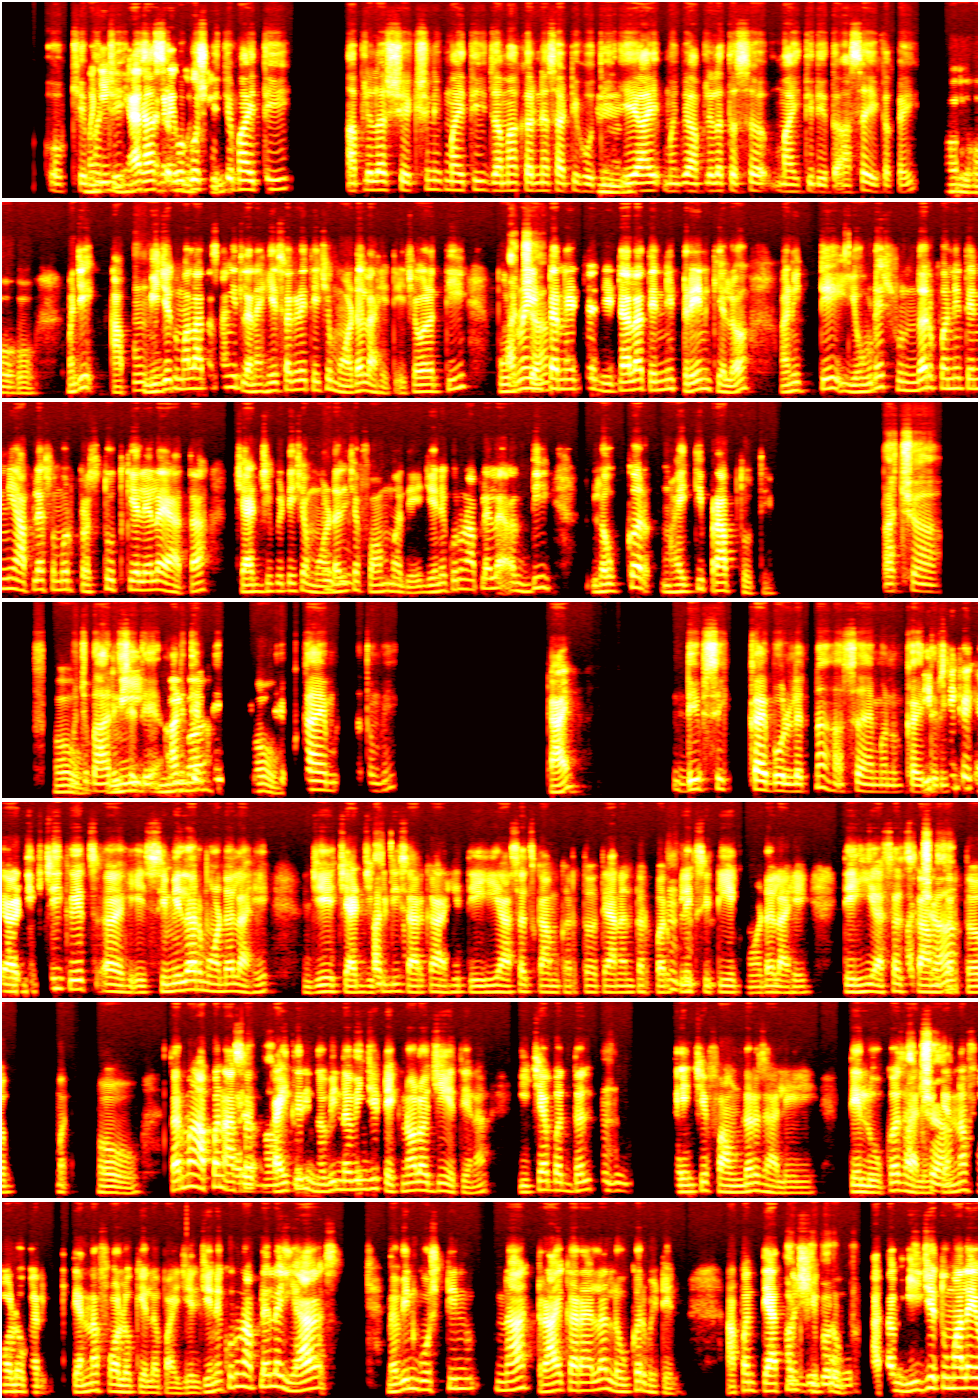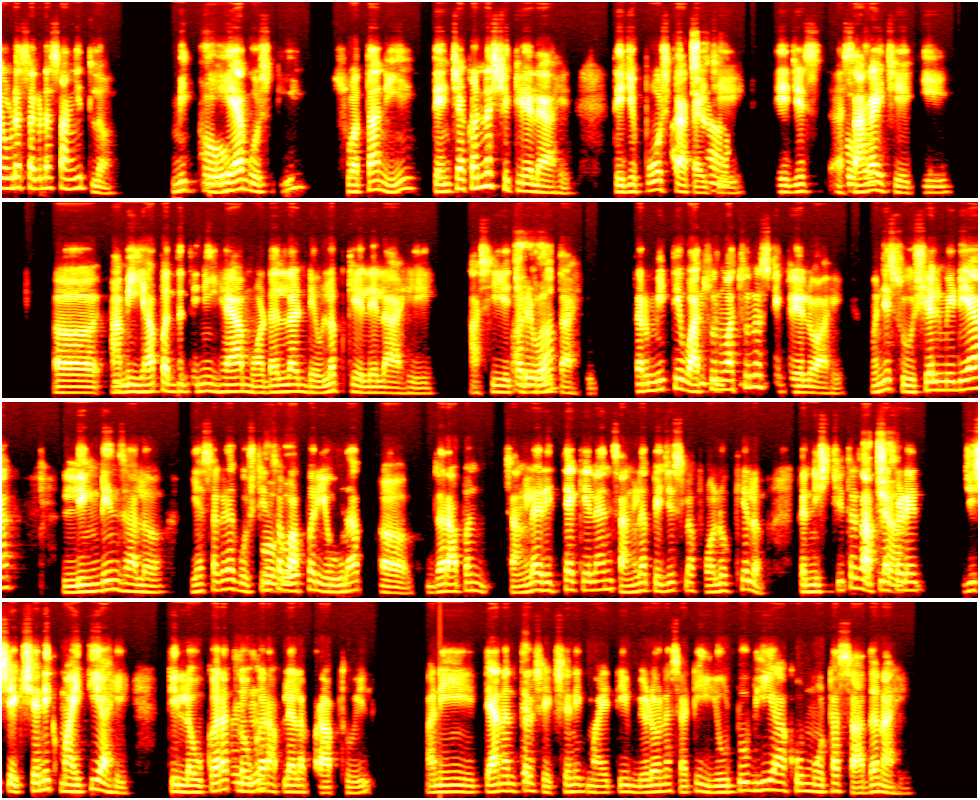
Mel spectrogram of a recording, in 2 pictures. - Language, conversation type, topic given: Marathi, podcast, शैक्षणिक माहितीचा सारांश तुम्ही कशा पद्धतीने काढता?
- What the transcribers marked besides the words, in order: other background noise; tapping; in English: "टेक्नॉलॉजी"; in English: "फाउंडर"; in English: "डेव्हलप"; other noise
